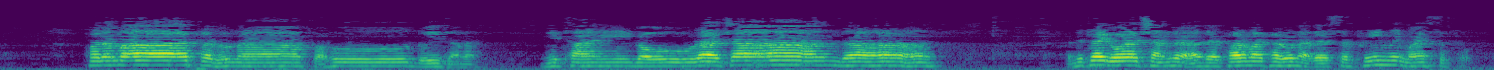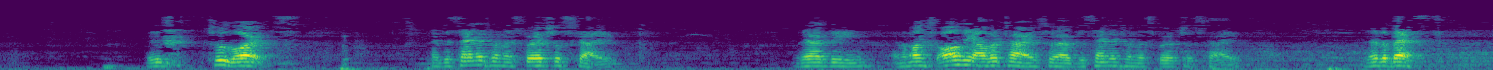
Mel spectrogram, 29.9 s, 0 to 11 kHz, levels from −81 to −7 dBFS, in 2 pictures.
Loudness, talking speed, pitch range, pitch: -21 LUFS, 80 wpm, 120-150 Hz, 135 Hz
